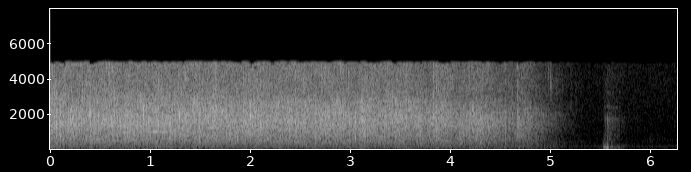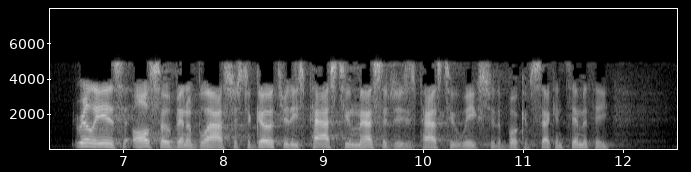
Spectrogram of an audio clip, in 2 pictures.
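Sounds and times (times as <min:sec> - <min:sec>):
congregation applauding: 0:00.0 - 0:05.0
speech: 0:06.6 - 0:12.1.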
